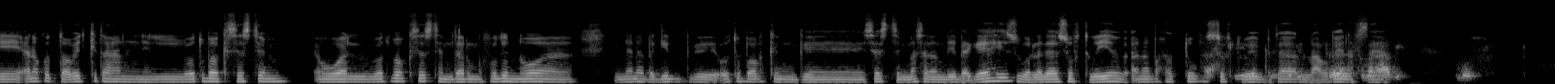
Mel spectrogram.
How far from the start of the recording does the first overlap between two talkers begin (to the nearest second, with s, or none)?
12 s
